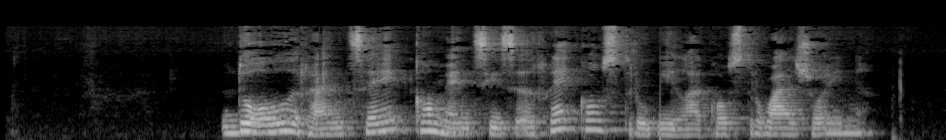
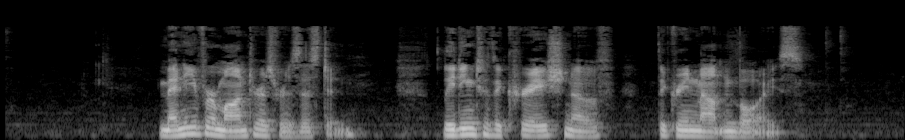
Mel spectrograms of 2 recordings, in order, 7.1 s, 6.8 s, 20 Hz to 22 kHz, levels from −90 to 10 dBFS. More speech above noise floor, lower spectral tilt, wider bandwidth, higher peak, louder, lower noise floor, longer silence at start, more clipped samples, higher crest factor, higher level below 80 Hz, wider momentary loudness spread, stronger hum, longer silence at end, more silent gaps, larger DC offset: about the same, 43 dB vs 43 dB; second, -3.5 dB/octave vs -5.5 dB/octave; about the same, 11.5 kHz vs 11.5 kHz; about the same, -4 dBFS vs -4 dBFS; about the same, -23 LUFS vs -21 LUFS; about the same, -67 dBFS vs -64 dBFS; first, 1.65 s vs 1.2 s; neither; about the same, 22 dB vs 20 dB; second, -64 dBFS vs -54 dBFS; second, 11 LU vs 16 LU; neither; second, 0.55 s vs 0.8 s; neither; neither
